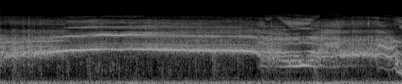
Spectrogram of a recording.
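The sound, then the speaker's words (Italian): A woman's scream, shrill and sustained, holds a piercing high pitch for about four seconds before wavering and bending downward near the end, loud with no talking. “Dopodiché la bellissima donna si irrigidì ed iniziò a sgretolarsi in tanti cocci di ceramica, emettendo un urlo che rese tutte le donne presenti sterili e gli uomini calvi per almeno 4 generazioni.”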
